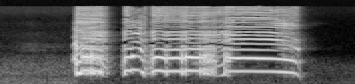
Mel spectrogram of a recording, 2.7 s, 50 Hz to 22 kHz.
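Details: Domestic rooster giving its morning crow: one clipped opening syllable followed by a drawn-out, hoarse multi-part call held on a level pitch and ending with a brief downward slide, about 1.7 seconds long.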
